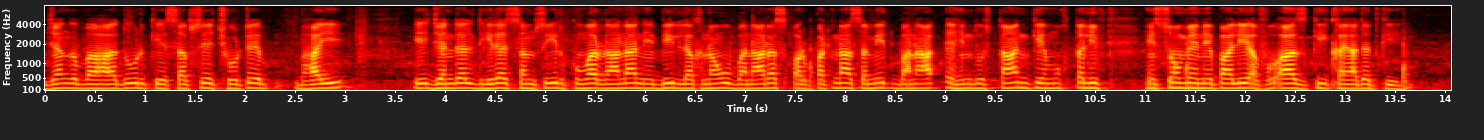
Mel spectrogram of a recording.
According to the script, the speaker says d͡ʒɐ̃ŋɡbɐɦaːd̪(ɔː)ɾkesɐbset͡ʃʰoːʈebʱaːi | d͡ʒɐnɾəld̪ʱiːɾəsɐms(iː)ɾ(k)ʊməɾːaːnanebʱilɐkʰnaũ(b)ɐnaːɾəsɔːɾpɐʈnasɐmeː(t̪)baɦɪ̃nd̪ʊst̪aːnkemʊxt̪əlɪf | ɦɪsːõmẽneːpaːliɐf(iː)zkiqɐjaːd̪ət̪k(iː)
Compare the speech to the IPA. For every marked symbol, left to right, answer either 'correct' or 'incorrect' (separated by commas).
incorrect, correct, correct, correct, correct, incorrect, correct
